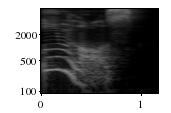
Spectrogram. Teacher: And we put the stress on the first vowel, in laws. We can also talk about interesting characteristics we share with family members.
